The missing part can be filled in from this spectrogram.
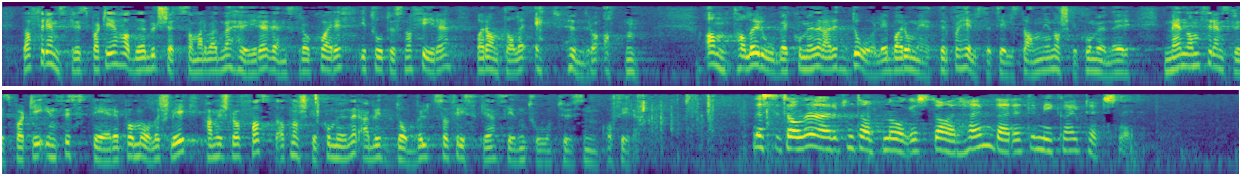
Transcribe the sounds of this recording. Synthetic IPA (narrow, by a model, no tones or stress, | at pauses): d̪ɑfɾɛmskɾɪt̪spɑʈiːəɦɑd̪ːəbʉd̪ʂɛt̪ːsɑmɑɾbæɪd̪mɛɦœʏɾəʋɛnst̪ɾɑɔkʰoːæɾɛfɪt̪ʰuːt̪ʰʉːsn̩ɔfiːɾəʋɑɾɑnt̪ʰɑːləʔɛt̪hʉnd̪ɾəɔʔɑt̪ːn̩ | ʔɑnt̪ʰɑːləɾuːbəkʰʊmʉːnəɾæɾɛt̪̚d̪oːɭɪbɑɾʊmeːt̪əɾpʰɔɦɛlsət̪ʰɪlst̪ɑnn̩ɪnɔʂkəkʰʊmʉːnəɾ | mɛnɔmfɾɛmskɾɪd̪spɑʈʰiːəʔɪnsɪst̪eːɾəɾpʰɔmoːləʂɭiːkʰːɑnʋɪʂɭoːfɑst̪ɑt̪nɔʂkəkʰʊmʉːnəɾʔæ̰ɾblɪt̪̚d̪ɔbːəlt̪sɔfɾɪskəsiːd̪nt̪ʰuːt̪ʰʉːsnɔfiːɾə̰ | nɛst̪ət̪ʰɑːləæɾɾɛpɾəsn̩t̪ʰɑnt̪n̩oːɡəst̪ɑːɾɦæɪmd̪æɾɛt̪ːəɾmɪkɑɛlpʰɛt̪sɳɪ̰d̪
